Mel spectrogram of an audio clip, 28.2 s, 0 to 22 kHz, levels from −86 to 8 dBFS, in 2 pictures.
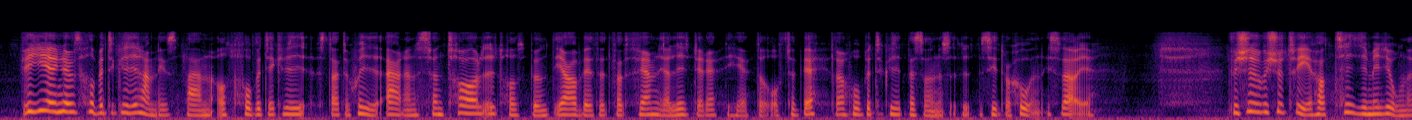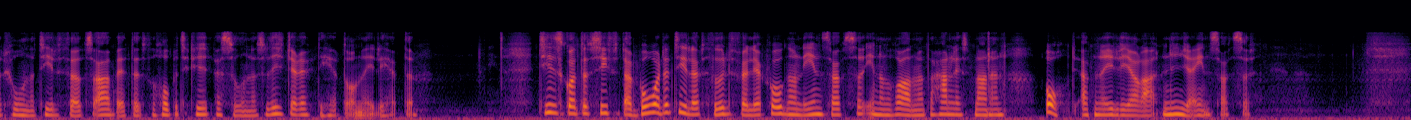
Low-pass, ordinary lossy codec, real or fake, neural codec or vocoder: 7.2 kHz; none; fake; autoencoder, 22.05 kHz, a latent of 192 numbers a frame, VITS, trained on many speakers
